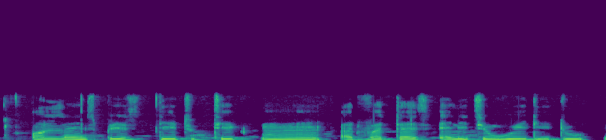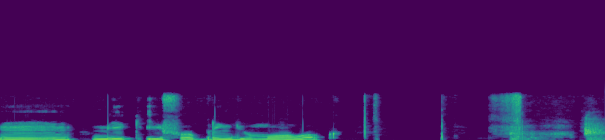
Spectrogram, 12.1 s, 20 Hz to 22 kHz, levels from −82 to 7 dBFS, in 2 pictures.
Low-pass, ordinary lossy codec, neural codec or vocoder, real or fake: 7.2 kHz; none; none; real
